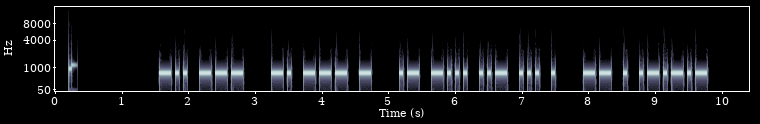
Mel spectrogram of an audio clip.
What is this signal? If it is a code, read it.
Morse code, heard as a keyed tone, about 20 wpm, 700 Hz. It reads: DO NOT ABUSE ME.
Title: Sentences from Top 1300 Words 20wpm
